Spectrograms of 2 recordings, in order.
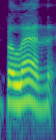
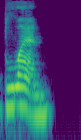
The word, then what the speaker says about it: Belen: Okay, so I was going to pronounce it Belen, and now I know, because I was waiting for you to bring it up. – And I was going to say, too, that a lot of people in that area pronounce it Blen.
